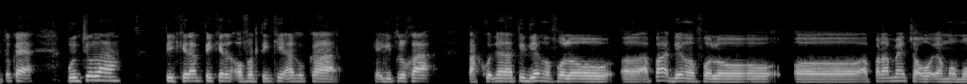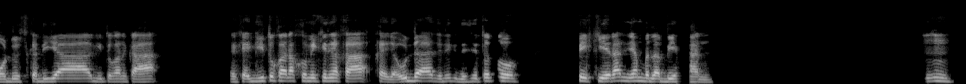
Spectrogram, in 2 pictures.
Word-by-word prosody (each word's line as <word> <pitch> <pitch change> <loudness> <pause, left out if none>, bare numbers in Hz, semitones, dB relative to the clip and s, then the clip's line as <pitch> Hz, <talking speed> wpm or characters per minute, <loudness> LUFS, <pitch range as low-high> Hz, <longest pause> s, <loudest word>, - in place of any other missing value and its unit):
situ - - -4
kayak - - +2 0.3
muncullah 180 +3 +2 0.5
pikiran-pikiran 160 0 +1
overthinking 150 0 -2
aku 145 0 -2
Kak 140 -3 +2 0.3
kayak 135 - -4
gitu 150 0 0
loh - - -11
Kak 145 -1 +4 0.4
takutnya 150 +1 +1
nanti 145 +2 +1
dia 165 +2 +3
nge-follow, 135 -2 +2
eee, 120 -1 +1
apa 185 -2 0
dia 150 +1 +1
nge-follow, 130 -1 +2 0.6
eee, 120 -1 +2
apa - - -4
namanya 160 +1 -2
cowok 130 +1 +1
yang 130 - 0
mau 125 -1 -2
modus 130 +1 -2
ke - - -3
dia 140 +1 +2
gitu 135 0 -6
kan 135 0 -2
Kak, 125 +1 +2 0.8
ya - - -3
kayak 130 - +1
gitu 175 - +1
kan 165 -1 +4
aku 160 - -4
mikirnya 155 +1 +2
Kak 145 -1 +2
kayak 120 - -1
ya - - -1
udah 155 0 +3
jadi 145 +1 -8
di 125 -2 -5
situ 140 +3 -1
tuh, 150 -3 0 0.6
pikiran 155 +1 +3
yang 165 +1 +1
berlebihan. 130 -5 -1 2.1
Mhm. 150 -2 -4
145 Hz, 150 wpm, -24 LUFS, 130-155 Hz, 2.1 s, Kak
